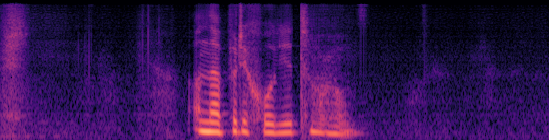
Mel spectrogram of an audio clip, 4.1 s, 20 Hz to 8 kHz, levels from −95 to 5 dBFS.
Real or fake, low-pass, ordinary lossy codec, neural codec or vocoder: fake; 7.2 kHz; none; codec, 16 kHz, 0.3 kbps, FocalCodec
